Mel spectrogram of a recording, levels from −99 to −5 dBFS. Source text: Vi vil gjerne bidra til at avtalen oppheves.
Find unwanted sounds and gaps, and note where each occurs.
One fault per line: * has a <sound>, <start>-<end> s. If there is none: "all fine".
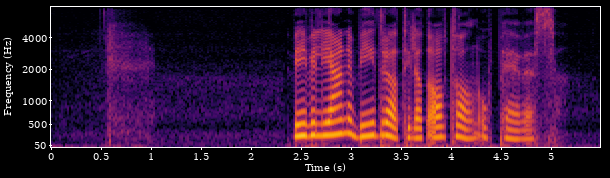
all fine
